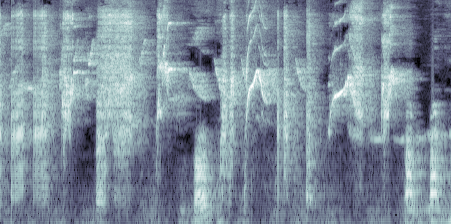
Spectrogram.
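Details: Javan myna in full, busy song used as a tutor recording for training other birds: a rapid run of harsh, scratchy squawks and chattering bursts broken by short clear whistled notes and upslurred phrases, with brief gaps between phrases.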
